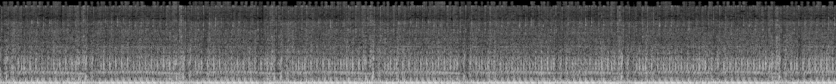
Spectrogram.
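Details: 1986/1987 Cub Cadet 1106 riding tractor, sat over 4 years, first start: runs hard but stumbles and surges about once a second, sputtering miss; owner smells very old rank fuel, suspects stale fuel; throttle also stopped working.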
